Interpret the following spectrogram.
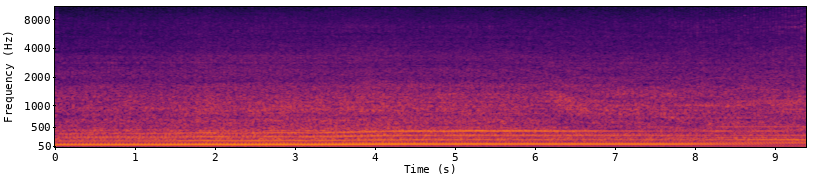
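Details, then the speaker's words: Toro Recycler Personal Pace push mower that bogged down while cutting, after bending the governor tab from 2600 rpm up toward 3200–3300 rpm: a steady, even drone at full governed speed with no surging or bogging. "i believe that the customer's problem about it uh bogging down it was the fact that it was only running at 2600 rpm and i think this one's going to be good to go"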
